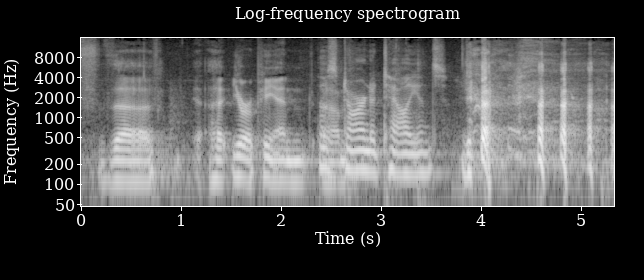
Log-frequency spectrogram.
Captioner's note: laughter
